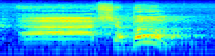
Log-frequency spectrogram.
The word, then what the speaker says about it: Sh-Boom: Shaboom is, am I pronouncing it correctly?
